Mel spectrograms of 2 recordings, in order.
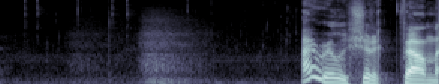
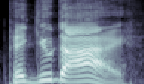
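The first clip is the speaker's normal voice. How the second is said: battle shout; 9 semitones higher, 9 dB louder than usual. Acted. Attacking the pig in game.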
